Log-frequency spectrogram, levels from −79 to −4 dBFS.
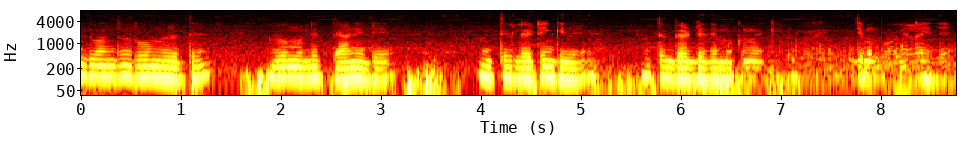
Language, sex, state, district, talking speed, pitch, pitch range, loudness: Kannada, male, Karnataka, Koppal, 115 wpm, 110 Hz, 105-115 Hz, -17 LUFS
